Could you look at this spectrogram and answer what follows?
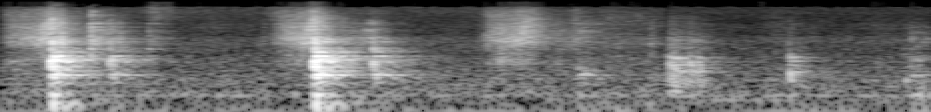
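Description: A knife slices through zucchini and eggplant on a cutting board, cutting rounds about half a centimetre thick, with four or five distinct crisp chops spaced roughly a second apart and soft board knocks in between.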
